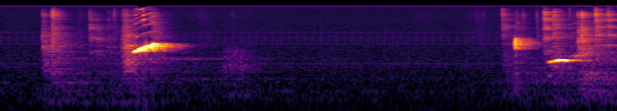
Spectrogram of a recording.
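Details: Congo grey parrot, a pet talking parrot, kept indoors: a few soft clicks, then one bright rising whistle sliding upward. After a pause of about three seconds come a short buzzy note and a lower whistled tone.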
